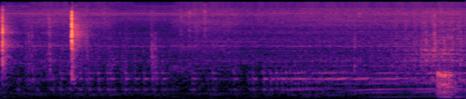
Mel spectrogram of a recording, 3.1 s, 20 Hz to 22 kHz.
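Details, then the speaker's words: Panasonic PV-4361 VHS four-head VCR with shaking picture: light fast clicking and chattering from the tape transport in reverse search; capstan motor clicking, suspected drive fault with a missing phase. "works it just makes that just makes that clicking sound I have a feeling it's to do with the drive"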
